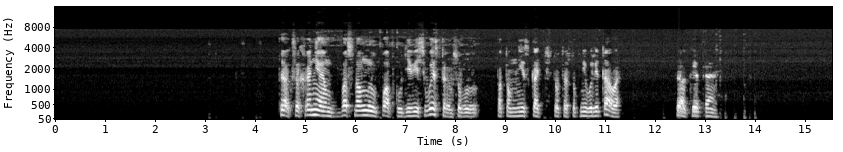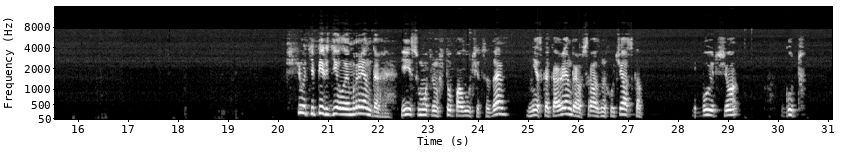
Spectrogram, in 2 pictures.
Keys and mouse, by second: 22.0-24.0 drag, 25.4 middle click, 29.5 click.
